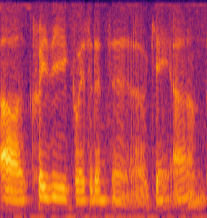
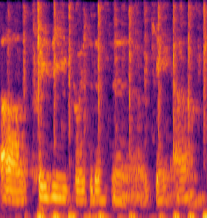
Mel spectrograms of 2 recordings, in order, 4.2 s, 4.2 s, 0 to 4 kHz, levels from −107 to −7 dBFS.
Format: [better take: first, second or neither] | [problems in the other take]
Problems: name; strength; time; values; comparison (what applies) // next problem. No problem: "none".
first | noise reduction (classical method WPE with log-MMSE)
